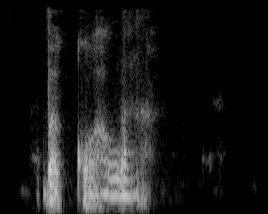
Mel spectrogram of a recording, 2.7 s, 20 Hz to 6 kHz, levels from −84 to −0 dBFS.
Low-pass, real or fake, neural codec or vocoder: 5.4 kHz; fake; codec, 24 kHz, 1.5 kbps, HILCodec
